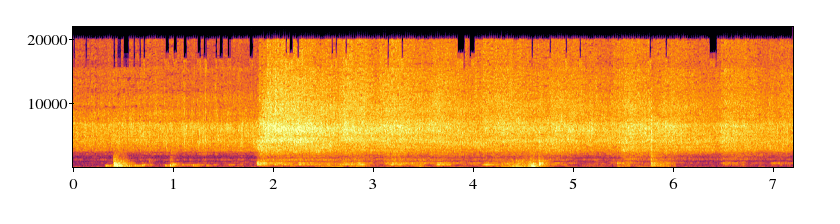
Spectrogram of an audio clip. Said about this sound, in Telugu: ఒక ప్యాన్ పెట్టుకొని అందులో కొద్దిగా బటర్ వేసుకుందాం.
